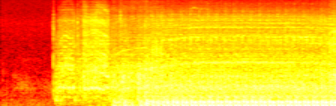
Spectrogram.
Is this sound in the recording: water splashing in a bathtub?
no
